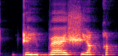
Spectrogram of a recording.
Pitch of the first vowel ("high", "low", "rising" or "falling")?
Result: low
